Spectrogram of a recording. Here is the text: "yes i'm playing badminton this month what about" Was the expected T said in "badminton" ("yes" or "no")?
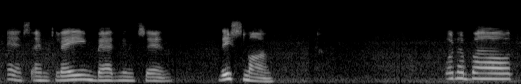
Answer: no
